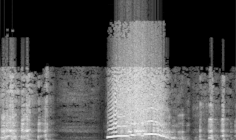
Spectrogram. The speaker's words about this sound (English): Fuck's sake! Stop screaming on the TV!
